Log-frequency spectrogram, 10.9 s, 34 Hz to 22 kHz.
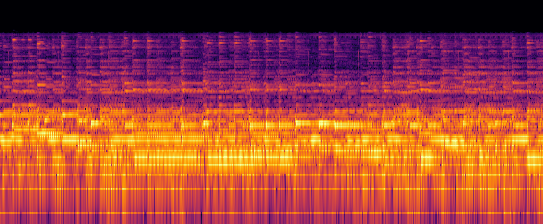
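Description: A Korg X2 keyboard workstation played in a solo improvisation: a continuous flow of held chords and melody notes, the notes changing every second or so.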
